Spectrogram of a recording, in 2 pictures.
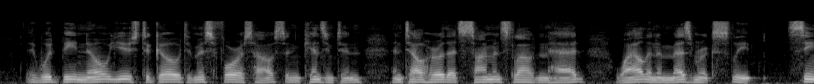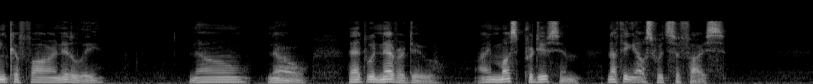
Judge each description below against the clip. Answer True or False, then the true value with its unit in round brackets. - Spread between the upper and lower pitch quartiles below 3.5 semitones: True (2.4 semitones)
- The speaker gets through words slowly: False (160 wpm)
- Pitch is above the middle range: False (110 Hz)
